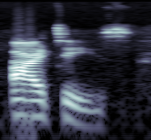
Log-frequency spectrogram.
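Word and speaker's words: Heartease: from a place called Artis and um Jamaicans for some reason don't pronounce the h if it starts off with a a word so it's h-e-a-r-t-e-a-s-e but the you know Jamaican Way is Artis you know so nothing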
